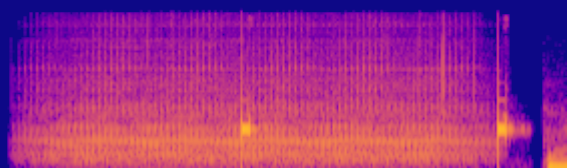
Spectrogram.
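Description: Title-card sound effect: a steady electronic hum fades in, with two short, sharp beeps about two seconds apart, the second just before the sound cuts off.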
